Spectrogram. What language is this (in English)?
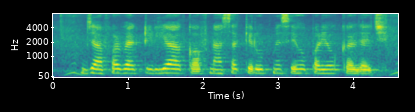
Magahi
